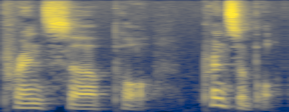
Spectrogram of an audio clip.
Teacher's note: they have three syllables the stress is on the first syllable that second and third syllable you'll hear that schwa sound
